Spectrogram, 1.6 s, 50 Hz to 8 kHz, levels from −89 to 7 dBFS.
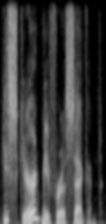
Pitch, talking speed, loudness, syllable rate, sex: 145 Hz, 225 wpm, -18 LUFS, 5.8 syllables/s, male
